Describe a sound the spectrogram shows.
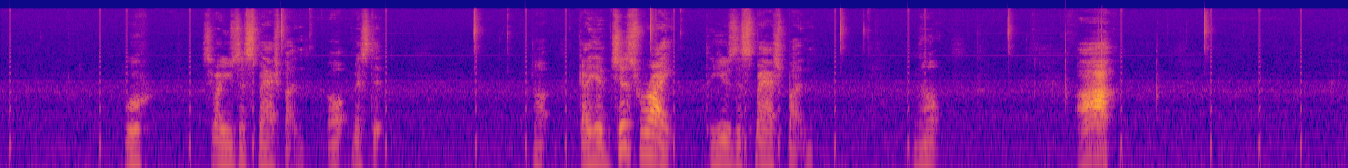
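A video game gives short electronic blips as a ball bounces.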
